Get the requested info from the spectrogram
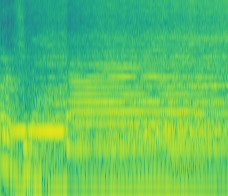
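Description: Electric guitar ringing through its amplifier: a held chord of several steady tones that settles in about half a second in and sustains without drums.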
